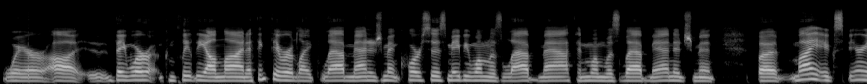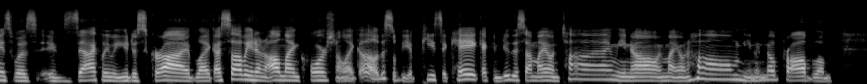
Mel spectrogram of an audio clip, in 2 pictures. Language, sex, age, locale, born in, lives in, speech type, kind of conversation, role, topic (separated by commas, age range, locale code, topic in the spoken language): English, female, 40-44, en-US, United States, United States, conversation, unstructured, none, Is homework likely to remain a useful learning tool in the future, or will it become an unnecessary source of stress?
